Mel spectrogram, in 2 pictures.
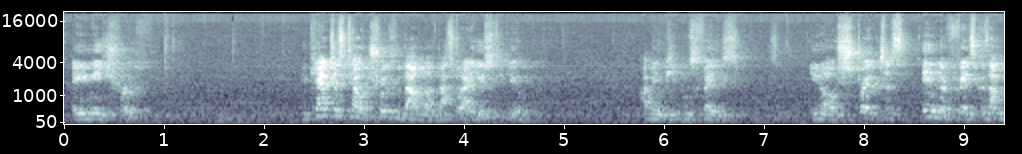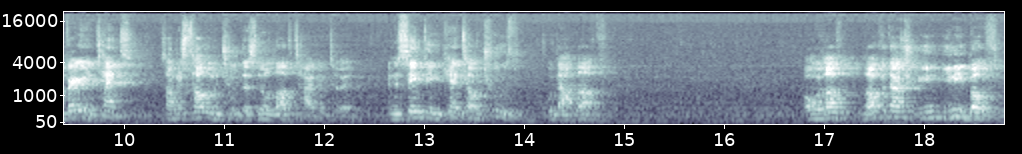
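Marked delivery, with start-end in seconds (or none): none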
